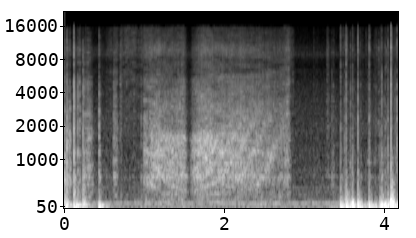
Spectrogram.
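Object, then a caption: Cardboard box or sheet. Cardboard is tapped, slow and fast, giving dull, low thuds that cluster at the start and grow louder and quicker near the end. Between them, a steady, softer scratchy rustle sits in the midrange.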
